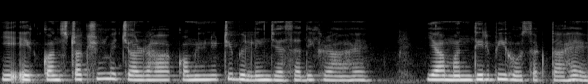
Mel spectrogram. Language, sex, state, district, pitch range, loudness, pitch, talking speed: Hindi, female, Assam, Sonitpur, 200-220 Hz, -14 LUFS, 210 Hz, 175 wpm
